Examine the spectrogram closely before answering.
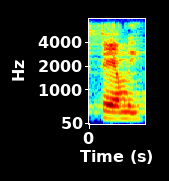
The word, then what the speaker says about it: Phamaly: And one of you mentioned, you brought this name into space, Family Theater Company, and that is spelled PHAMALY. Family stands for Physically Handicapped Actors and Musical Artists League.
